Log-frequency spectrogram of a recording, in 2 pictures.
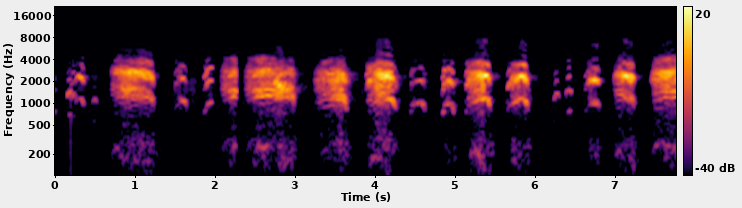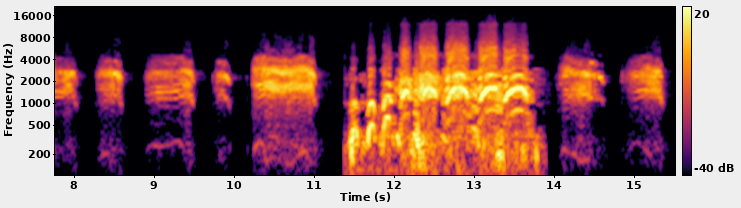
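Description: A monkey calls over and over, each note brief, reedy and slightly honking, coming about two or three times a second. Near the end a louder, rough, crackling outburst briefly covers the calls before the chatter resumes.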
